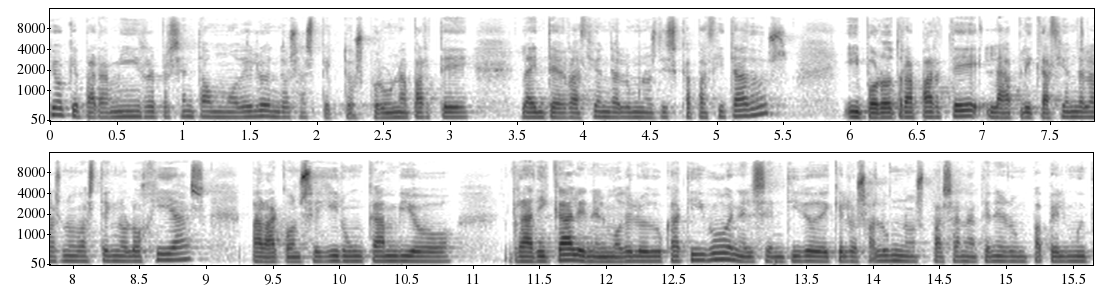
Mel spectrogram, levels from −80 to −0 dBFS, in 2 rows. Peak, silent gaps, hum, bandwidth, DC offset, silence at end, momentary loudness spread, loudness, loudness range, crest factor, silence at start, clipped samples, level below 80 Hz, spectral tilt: -2 dBFS; none; none; 12.5 kHz; under 0.1%; 0.05 s; 10 LU; -25 LUFS; 7 LU; 24 dB; 0 s; under 0.1%; -72 dBFS; -4 dB/octave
